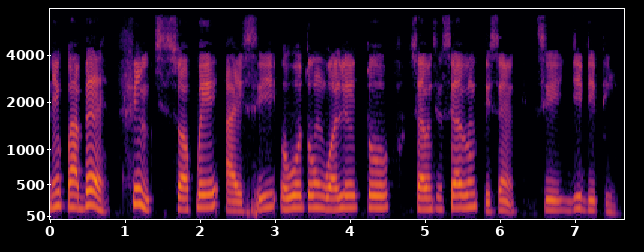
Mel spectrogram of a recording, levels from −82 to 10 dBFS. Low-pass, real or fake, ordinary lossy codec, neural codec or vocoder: 7.2 kHz; fake; MP3, 48 kbps; codec, 16 kHz, 16 kbps, FunCodec, trained on LibriTTS, 50 frames a second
